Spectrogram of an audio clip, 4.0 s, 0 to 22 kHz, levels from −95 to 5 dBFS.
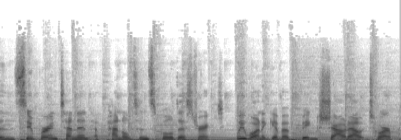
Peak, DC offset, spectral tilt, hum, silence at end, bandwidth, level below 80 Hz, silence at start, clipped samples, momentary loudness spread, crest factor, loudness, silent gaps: -8 dBFS; under 0.1%; -5 dB/octave; none; 0 s; 18.5 kHz; -36 dBFS; 0 s; under 0.1%; 4 LU; 14 dB; -23 LUFS; none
